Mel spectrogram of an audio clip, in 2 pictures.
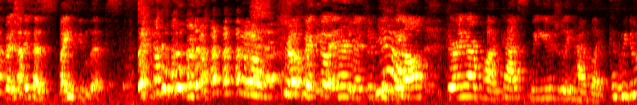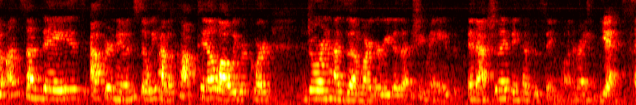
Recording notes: Sorry about the video and audio quality this week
